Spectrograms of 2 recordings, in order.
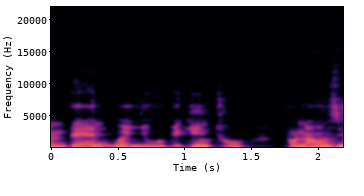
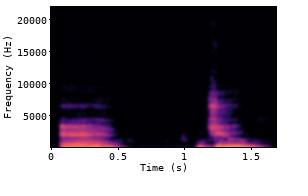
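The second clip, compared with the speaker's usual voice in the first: education drawn out slowly, syllable by syllable; teacher counting the syllables in education slowly; 3 semitones higher, slower than usual. Shown as a demonstration. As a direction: spell out education slowly so the class can count. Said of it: "So count".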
